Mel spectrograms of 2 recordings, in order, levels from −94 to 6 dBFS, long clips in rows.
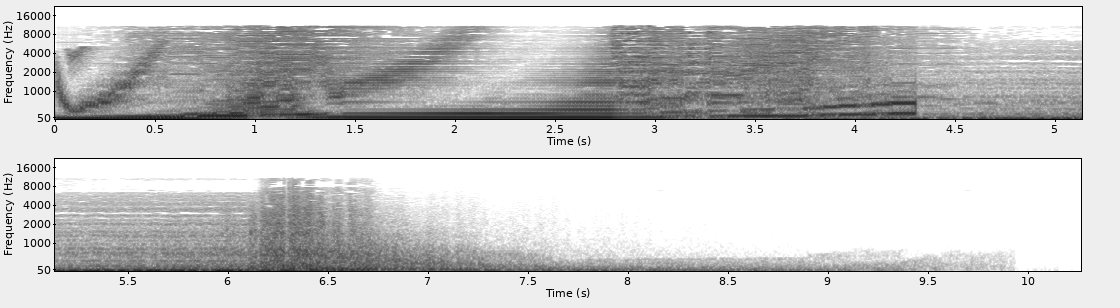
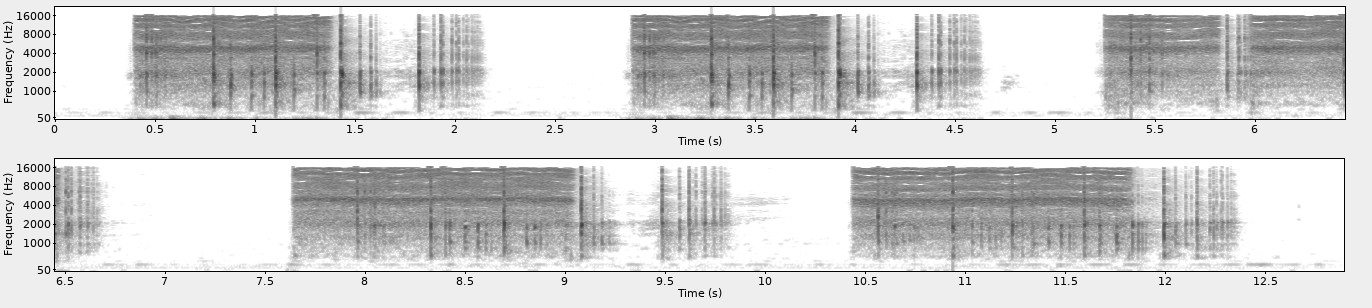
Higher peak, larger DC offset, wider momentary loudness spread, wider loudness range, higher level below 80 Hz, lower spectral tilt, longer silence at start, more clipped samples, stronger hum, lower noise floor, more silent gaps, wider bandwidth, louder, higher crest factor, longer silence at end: second, -4 dBFS vs 0 dBFS; neither; first, 21 LU vs 15 LU; first, 14 LU vs 3 LU; first, -18 dBFS vs -70 dBFS; first, -5 dB/octave vs 5.5 dB/octave; second, 0 s vs 0.4 s; neither; neither; second, -62 dBFS vs -83 dBFS; neither; second, 11.5 kHz vs 17 kHz; first, -17 LUFS vs -22 LUFS; second, 12 dB vs 26 dB; first, 1.6 s vs 0.55 s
